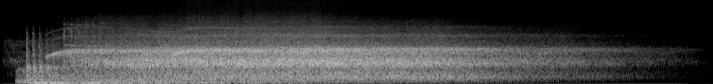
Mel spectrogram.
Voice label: Sentient Vessel Delay Pain; Warframe; Tau

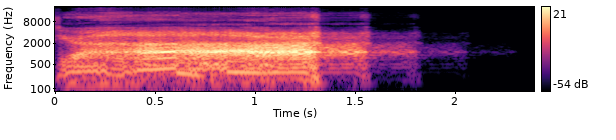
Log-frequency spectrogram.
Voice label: Frustration; Battle Barks; Entrati Doppelganger; Evil Twin D; Warframe

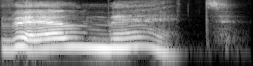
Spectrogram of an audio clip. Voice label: Ost Fem en; Cetus

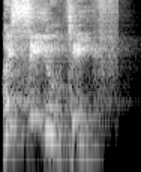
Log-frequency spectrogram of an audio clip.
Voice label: See Player Shout, Battle; Sinecure Soldier

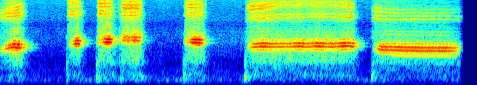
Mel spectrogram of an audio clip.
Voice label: Patrol, Male

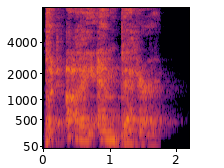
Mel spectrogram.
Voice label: Damage Low Chance, Barks Battle Soldier; Sinecure Soldier

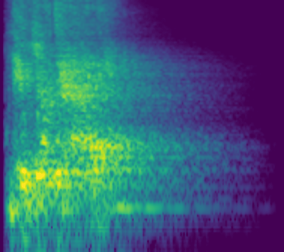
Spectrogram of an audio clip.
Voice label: Attack Sniper, en; Warframe; Corpus Amalgam Sniper

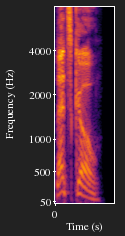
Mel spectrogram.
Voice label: Operator Voice; Warframe; Operator Mission; Battle Begins

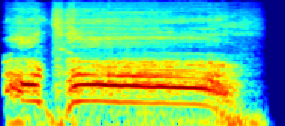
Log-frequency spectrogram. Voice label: Attack, en

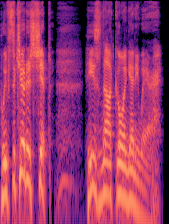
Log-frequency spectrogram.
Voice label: Crew Male en; JadeShadowsQuest; Mission Four

